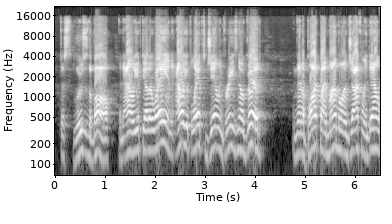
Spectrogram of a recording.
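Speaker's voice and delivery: normal talking voice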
